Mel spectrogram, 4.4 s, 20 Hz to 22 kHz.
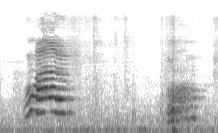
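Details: Ame, a rescued 11-month-old female cat at the peak of her first heat, gives one loud, bright, drawn-out meow, then after two seconds a shorter, rougher, quieter call.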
